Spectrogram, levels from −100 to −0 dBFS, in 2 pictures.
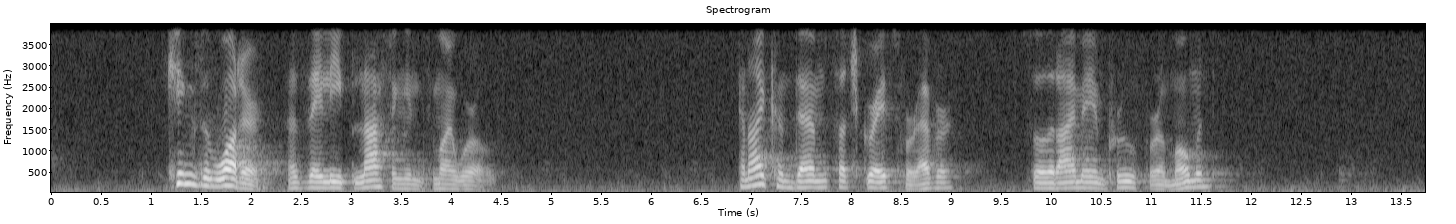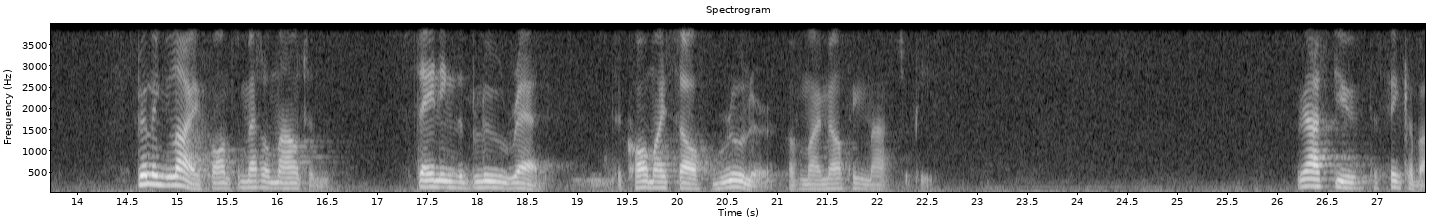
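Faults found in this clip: No transmission, capture or playback faults detected across the signal.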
